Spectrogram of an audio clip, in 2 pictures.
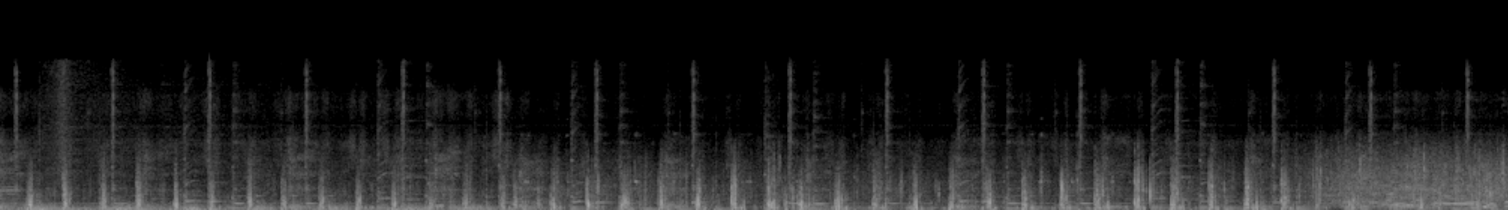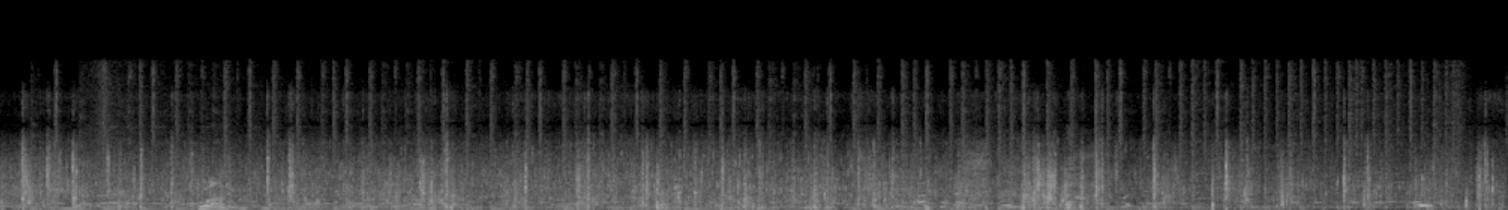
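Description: Upbeat background music with a bass line that comes in about halfway, over a trail runner's quick, rhythmic footsteps.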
